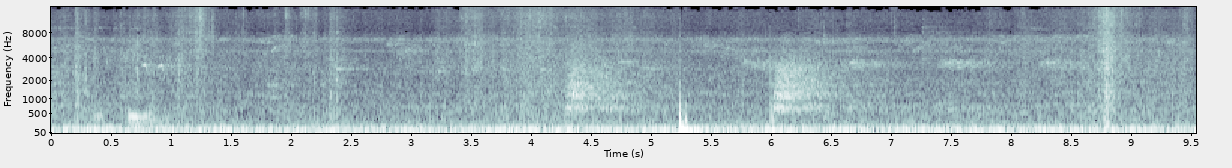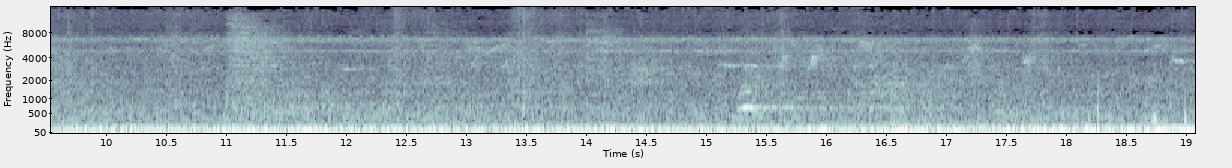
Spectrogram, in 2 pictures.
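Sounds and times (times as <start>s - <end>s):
leaves and twigs rustling: 0.0s - 19.0s.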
